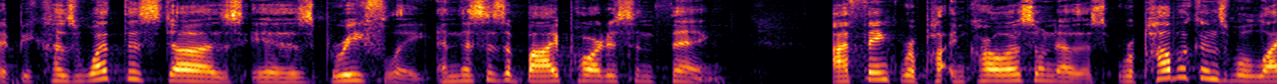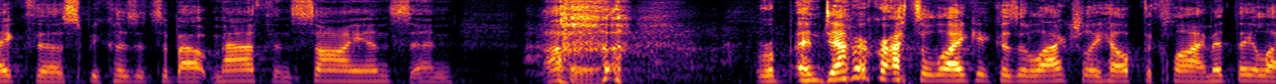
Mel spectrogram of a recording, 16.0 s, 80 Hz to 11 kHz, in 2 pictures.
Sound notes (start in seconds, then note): 11.3 attendee chuckle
